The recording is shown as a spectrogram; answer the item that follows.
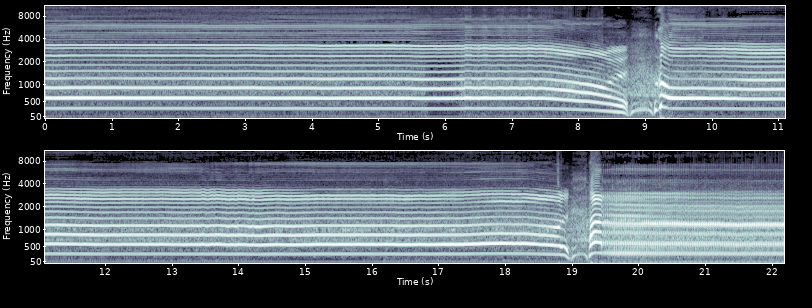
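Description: A radio football commentator's drawn-out goal cry, one vowel held on a steady pitch for about nine seconds before it sags and breaks for a breath, then held again for about ten seconds, with a third, louder cry starting near the end.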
